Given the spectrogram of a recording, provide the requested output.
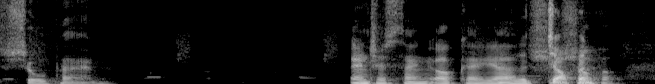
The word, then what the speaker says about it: Chopin: In Muga, and some also apparently situations, Chopin that you've been saying is pronounced Chopin.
